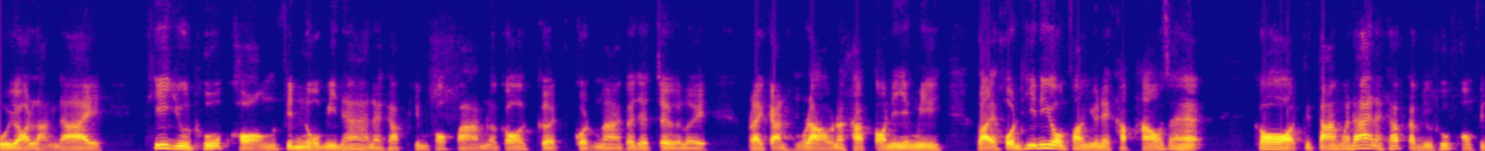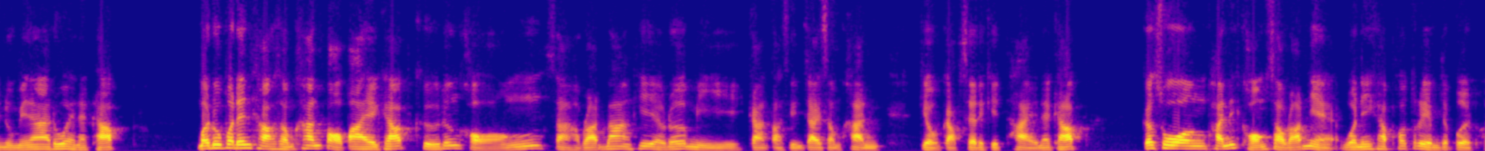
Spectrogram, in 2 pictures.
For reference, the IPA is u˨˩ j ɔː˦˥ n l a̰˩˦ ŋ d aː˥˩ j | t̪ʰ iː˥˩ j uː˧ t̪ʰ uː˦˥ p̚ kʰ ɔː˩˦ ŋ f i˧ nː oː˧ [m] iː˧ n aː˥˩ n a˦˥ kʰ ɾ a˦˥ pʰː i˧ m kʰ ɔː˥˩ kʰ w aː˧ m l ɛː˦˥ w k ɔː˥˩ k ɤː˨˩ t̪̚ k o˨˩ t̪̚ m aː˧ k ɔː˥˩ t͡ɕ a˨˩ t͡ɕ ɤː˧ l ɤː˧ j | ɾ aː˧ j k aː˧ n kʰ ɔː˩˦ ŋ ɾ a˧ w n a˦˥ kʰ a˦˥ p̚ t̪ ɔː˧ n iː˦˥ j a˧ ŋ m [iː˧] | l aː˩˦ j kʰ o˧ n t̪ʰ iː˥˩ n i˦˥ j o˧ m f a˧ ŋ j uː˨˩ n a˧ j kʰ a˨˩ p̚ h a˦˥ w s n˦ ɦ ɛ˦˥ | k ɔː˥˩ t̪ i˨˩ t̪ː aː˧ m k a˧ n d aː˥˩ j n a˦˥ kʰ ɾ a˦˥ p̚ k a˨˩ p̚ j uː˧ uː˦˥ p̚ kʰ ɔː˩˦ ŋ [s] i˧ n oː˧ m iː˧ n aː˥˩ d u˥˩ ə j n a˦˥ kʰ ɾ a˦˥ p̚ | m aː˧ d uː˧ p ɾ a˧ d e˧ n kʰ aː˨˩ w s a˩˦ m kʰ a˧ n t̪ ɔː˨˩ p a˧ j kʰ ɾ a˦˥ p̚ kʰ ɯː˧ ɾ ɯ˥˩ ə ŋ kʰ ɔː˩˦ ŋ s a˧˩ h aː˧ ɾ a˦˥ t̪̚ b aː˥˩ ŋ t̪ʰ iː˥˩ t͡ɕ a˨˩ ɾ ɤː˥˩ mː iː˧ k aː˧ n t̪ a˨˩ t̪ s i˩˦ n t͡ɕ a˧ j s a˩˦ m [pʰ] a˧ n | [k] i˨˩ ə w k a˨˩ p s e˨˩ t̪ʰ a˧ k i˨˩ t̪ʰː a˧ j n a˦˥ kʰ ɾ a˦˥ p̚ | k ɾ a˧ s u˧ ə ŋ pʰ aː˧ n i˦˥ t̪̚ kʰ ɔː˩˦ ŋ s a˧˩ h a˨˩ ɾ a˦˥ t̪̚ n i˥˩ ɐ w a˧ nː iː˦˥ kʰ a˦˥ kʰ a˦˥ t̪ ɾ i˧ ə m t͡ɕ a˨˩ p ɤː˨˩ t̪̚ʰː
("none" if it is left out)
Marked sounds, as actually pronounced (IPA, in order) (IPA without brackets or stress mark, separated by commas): m, iː˧, f, kʰ, k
